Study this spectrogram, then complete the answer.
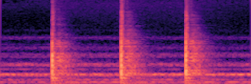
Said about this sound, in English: Just like clockwork, there were three gentle, spaced-out knocks.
